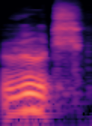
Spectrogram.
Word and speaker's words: Łódź: roou because you know this polish L with the line through it is a w and the Z with an accento on top of it is a sh and the D is relatively silent so lots becomes rou now Lots you may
